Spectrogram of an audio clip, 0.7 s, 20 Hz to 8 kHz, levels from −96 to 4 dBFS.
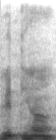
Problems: constant background noise, background conversations at intervals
